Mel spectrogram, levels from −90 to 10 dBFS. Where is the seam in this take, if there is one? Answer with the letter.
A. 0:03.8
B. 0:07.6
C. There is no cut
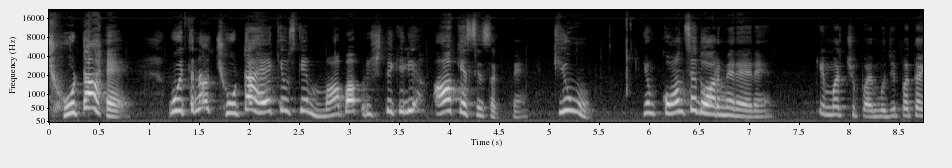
B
